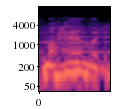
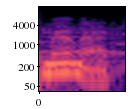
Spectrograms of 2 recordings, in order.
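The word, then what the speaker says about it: מחמד: yehuda's Hebrew English dictionary it is correctly pronounced as Muhammad not mammad so how we're going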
